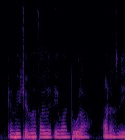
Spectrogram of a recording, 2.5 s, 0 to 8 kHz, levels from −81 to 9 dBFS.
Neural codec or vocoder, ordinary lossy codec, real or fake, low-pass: codec, 16 kHz, 6 kbps, DAC; none; fake; none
